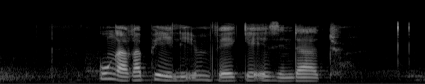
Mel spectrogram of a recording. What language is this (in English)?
South Ndebele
